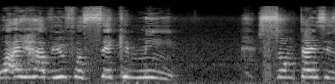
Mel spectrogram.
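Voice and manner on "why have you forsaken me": loud, anguished, crying scream. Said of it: "you're going to scream".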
